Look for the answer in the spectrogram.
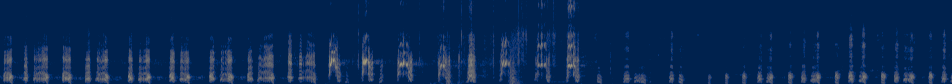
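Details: Chukar partridge, Pakistan's national bird, calling in a fast series of clucks that rise into harsher, higher-pitched notes midway, then fall back to softer, quicker clucking toward the close.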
